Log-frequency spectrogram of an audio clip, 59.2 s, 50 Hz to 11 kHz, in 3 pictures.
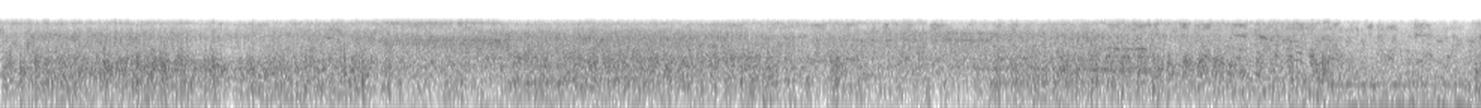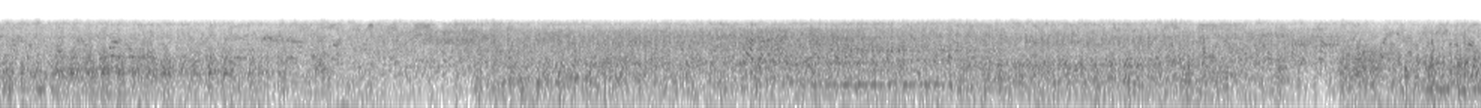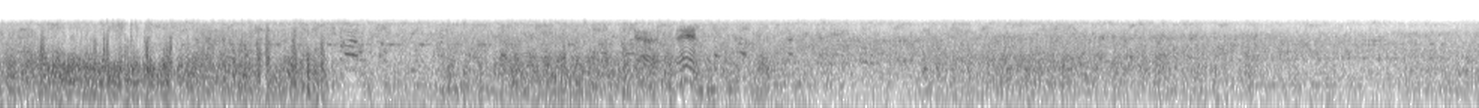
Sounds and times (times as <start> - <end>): Speech: 9.5 - 26.6, 29.2 - 59.2.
